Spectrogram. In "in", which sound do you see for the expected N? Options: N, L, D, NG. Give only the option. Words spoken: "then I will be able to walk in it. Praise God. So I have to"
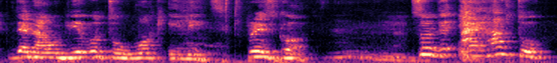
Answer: L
